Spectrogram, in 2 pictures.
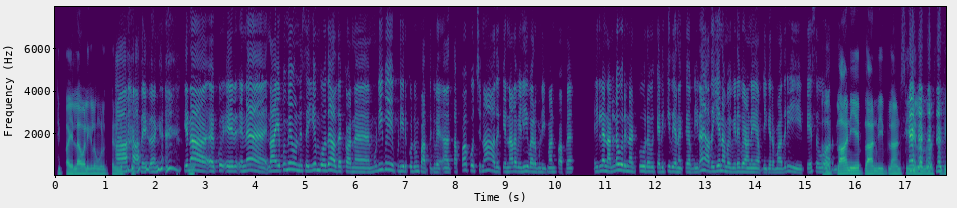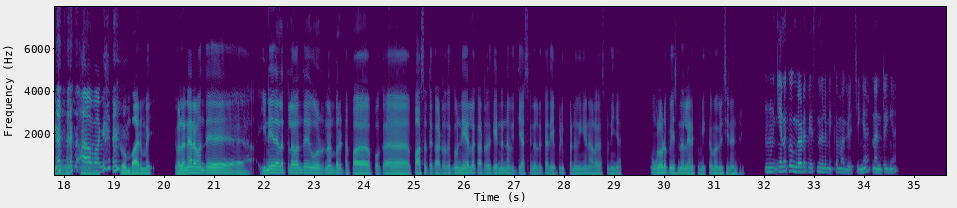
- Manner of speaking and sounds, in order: laughing while speaking: "ஆ, அதேதாங்க"; chuckle; in English: "பிளான் ஏ, பிளான் பி, பிளான் சின்னு"; laughing while speaking: "ஆமாங்க"; drawn out: "வந்து"
- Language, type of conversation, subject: Tamil, podcast, நேசத்தை நேரில் காட்டுவது, இணையத்தில் காட்டுவதிலிருந்து எப்படி வேறுபடுகிறது?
